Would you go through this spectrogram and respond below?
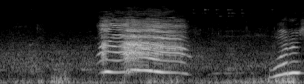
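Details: Male English Bulldog crying because he wants to get past a fence to play with greyhounds: one drawn-out, slightly falling nasal whine lasting about a second, then a short rising whimper at the end, over quiet background.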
